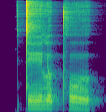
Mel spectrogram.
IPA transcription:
t e˦ l ʊ˦ ʔ pʰ o˦˨ ʊ̯

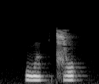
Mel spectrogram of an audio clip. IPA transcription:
w ɯ˥˩ k̚ t͡ɕ o˥˩ k̚

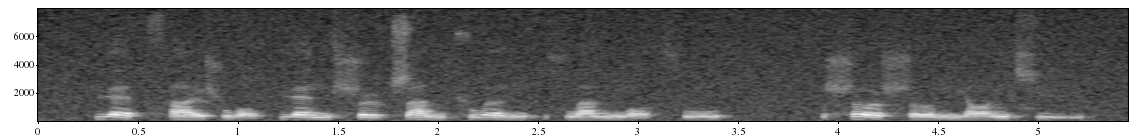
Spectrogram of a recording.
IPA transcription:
pʰ ɥ ɛ˥˨ t͡sʰ a˨˦ ɪ̯ ʂ w ɔ̰˨˩ pʰ ɥ ɛ˥˨ n ʂ ɻ̩˦ ʈ͡ʂ a˥˨ n ʈ͡ʂ w ə˥˨ n | s w a˨˦ n w ɔ̰˨˩ t͡sʰ u˨˦ | ʂ ɤ˥˨ ʂ ɤ˨˦ n̪ j ɑ˨˦ ŋ ɕ y̰˨˩

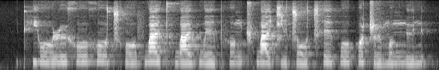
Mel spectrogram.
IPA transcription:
pʰ j o˨˩ ʊ̯ ɻ ɻ̩˥˩ x o˥ ʊ̯ x o˥˩ ʊ̯ t͡sʰ o˨˩ ʊ̯ f w a˥˩ ɪ̯ t̪ʰ w a˧˥ ɪ̯ p w e˨˩ ɪ̯ pʰ ɤ˧˥ ŋ ʈ͡ʂʰ w a˥ ɪ̯ t͡ɕ i˨˩ t͡s o˧˥ ʊ̯ t͡sʰ e˥˩ ɪ̯ p o˥ ʊ̯ p ɤ˥ ʈ͡ʂ ɻ̩˨˩ m ɤ˥ ŋ n̪ y˧˥ n

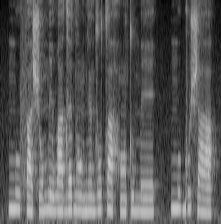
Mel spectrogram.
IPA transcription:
m u˧ f a˨ ʃ o˨˦ m e˧ w a˧ d ɛ˦ d ɔ̃˧ ɡ ɛ̃˧ d o˦ t a˦˨ h ɔ̃˧ t u˧ m e˧ | m u˧ ɡ u˧ ʃ a˨

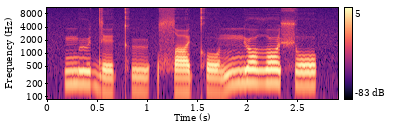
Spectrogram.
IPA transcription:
m ʉ˥ d e˨ kʰ ʉ˨ | sˤ e˨ kʰ o˨ nː ʉ˥ ðˤ ʉ˥ ʃ o˥

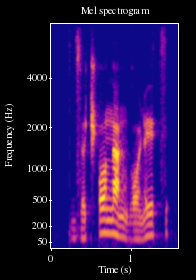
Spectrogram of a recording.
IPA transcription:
d͡z ə˩˧ t͡ʃʼ ɔ˥ n a˧ ŋ ɡ ɔ˩ ɳ e˥ t͡s

